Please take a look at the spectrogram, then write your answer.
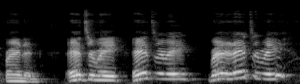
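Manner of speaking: urgent repeated calls climbing high; mock panicked calling. Brother calling to someone not answering, retold rising panic.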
